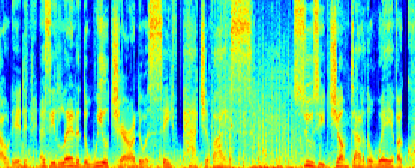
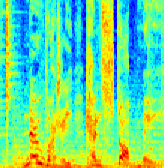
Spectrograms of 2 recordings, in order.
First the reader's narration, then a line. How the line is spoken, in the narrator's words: Drake bellowed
